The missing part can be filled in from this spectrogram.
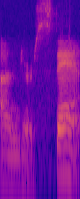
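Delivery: understand with stress on final syllable "stand". Showing where the stress falls in a pronunciation lesson: stress on 'stand' in understand. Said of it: "Stress is going to be here".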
